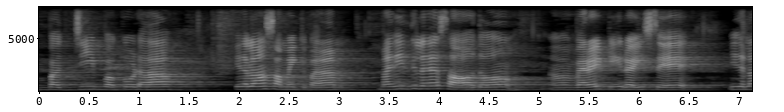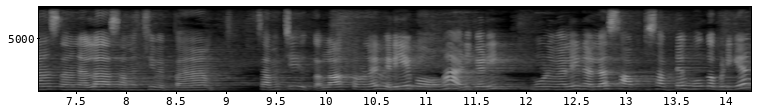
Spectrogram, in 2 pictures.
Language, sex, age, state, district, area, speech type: Tamil, female, 30-45, Tamil Nadu, Cuddalore, rural, spontaneous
